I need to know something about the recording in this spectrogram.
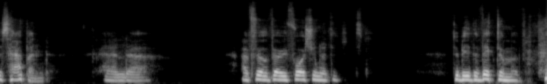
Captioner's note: laughs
